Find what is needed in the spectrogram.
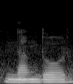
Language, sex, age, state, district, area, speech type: Bodo, male, 30-45, Assam, Kokrajhar, rural, spontaneous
